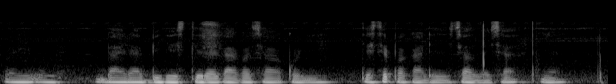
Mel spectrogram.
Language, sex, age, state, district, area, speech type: Nepali, male, 45-60, West Bengal, Kalimpong, rural, spontaneous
